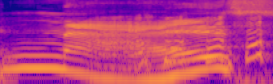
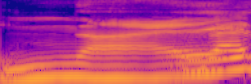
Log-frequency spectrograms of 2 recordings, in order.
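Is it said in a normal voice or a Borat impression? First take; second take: Borat impression; normal voice. First: It is said in a Borat impression. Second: It is said in a normal voice.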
